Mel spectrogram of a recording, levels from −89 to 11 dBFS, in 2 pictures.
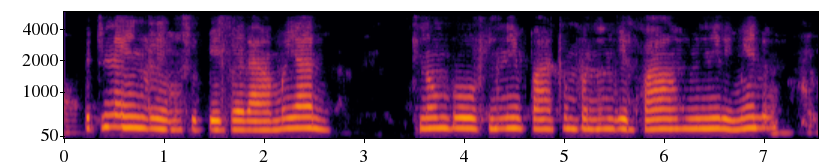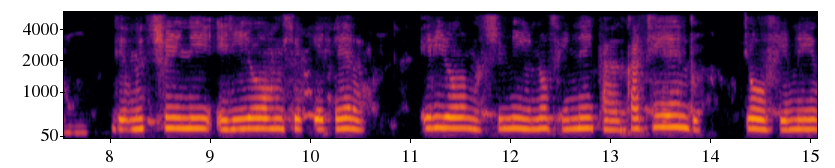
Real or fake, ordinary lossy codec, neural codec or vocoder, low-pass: fake; AAC, 32 kbps; codec, 16 kHz, 4.8 kbps, FACodec; 5.4 kHz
